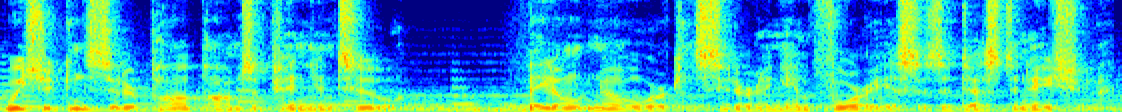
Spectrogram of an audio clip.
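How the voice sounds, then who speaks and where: A man voicing a calm, measured, thoughtful traveling companion in a video game. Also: sits low. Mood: calm, considered. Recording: loud game music behind.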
